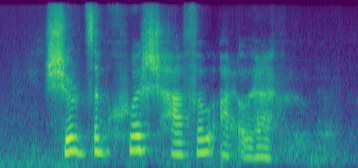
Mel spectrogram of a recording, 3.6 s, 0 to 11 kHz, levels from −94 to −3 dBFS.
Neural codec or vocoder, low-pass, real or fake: codec, 16 kHz in and 24 kHz out, 0.6 kbps, FocalCodec, streaming, 4096 codes; 9.9 kHz; fake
